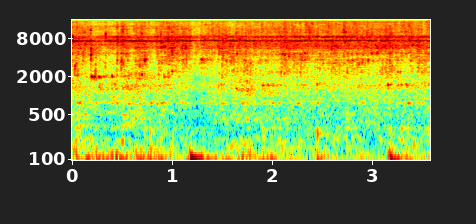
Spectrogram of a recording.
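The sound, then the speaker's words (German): Running tap water pours steadily while hands are washed under it, making a continuous, even splashing hiss with slight swells. No talk is heard. “Dann nochmal Hände waschen”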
